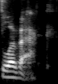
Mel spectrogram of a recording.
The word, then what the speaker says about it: LeVeque: to say it wrong my last name is levesque levesque okay that's right i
